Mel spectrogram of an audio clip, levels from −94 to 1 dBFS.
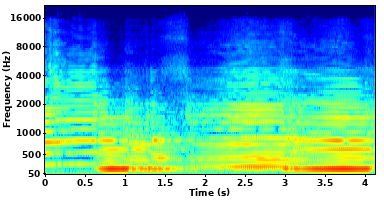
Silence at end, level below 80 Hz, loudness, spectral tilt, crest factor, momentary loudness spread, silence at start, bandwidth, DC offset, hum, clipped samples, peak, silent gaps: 0 s; -52 dBFS; -21 LUFS; -8.5 dB/octave; 14 dB; 17 LU; 0 s; 7 kHz; under 0.1%; none; under 0.1%; -6 dBFS; none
